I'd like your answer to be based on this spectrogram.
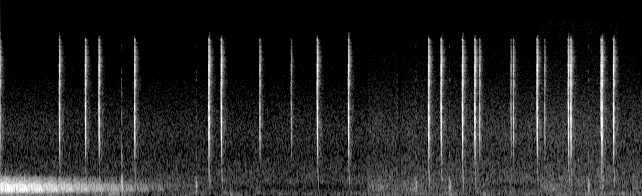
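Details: Software-simulated ear clicking of middle ear myoclonus (stapedius and tensor tympani), generated to share what a sufferer hears: irregular sharp clicks in bursts.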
